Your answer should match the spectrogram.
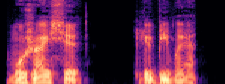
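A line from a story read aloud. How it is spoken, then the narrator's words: Whispered. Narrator (Russian): прошептал он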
